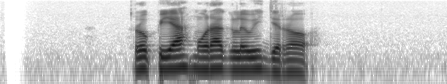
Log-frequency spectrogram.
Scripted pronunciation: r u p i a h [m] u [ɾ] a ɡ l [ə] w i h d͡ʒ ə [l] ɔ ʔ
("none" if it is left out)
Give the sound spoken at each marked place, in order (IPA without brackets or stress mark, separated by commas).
m, ɾ, ə, ɾ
